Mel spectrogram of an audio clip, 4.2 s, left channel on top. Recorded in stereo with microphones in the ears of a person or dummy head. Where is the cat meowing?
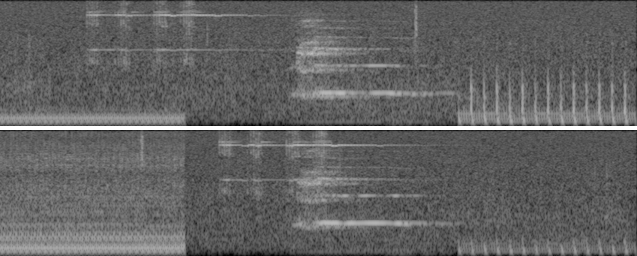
85° left, 7.5 m.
